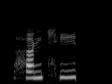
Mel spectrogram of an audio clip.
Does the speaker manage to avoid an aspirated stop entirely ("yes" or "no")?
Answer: no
